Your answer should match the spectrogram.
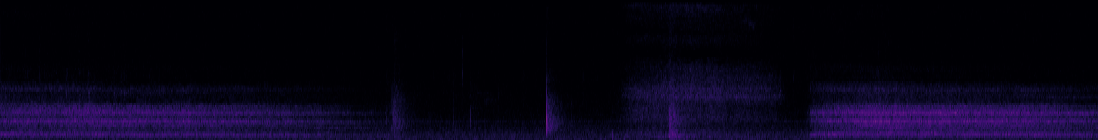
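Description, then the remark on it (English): Slow, audible breathing during a held Warrior One yoga pose: a long airy exhale, a few short sniffs and clicks, then another steady breath of rushing air. No one speaks, and the sound is fairly quiet. “Are you breathing? Focusing on the sound of the breath.”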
